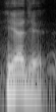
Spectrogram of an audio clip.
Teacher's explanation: جیم ساکن پر قلقلہ ہوگا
